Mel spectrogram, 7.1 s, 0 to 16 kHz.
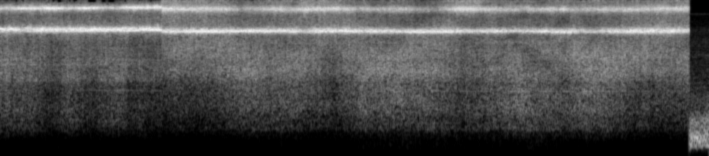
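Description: F-16 fighter jet engines idling on the flight line, heard as a steady high whine over a hiss. Right at the end it cuts suddenly to a louder, deeper rumble.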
